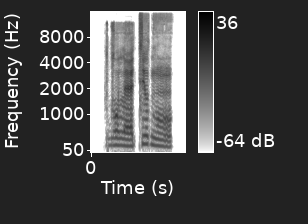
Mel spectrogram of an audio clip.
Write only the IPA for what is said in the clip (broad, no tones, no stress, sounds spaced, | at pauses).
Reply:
d o l ɛ tʲ o d̪ õ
